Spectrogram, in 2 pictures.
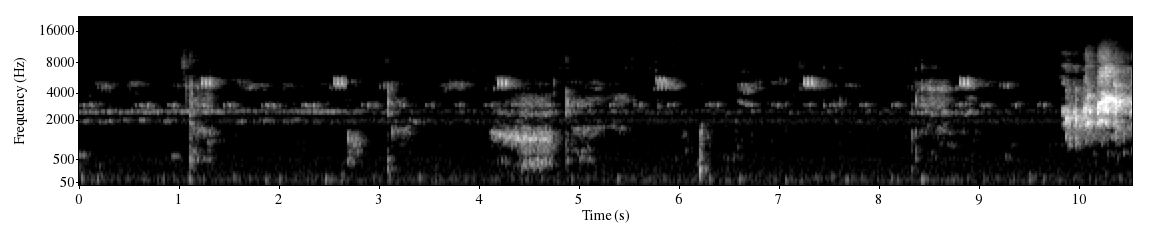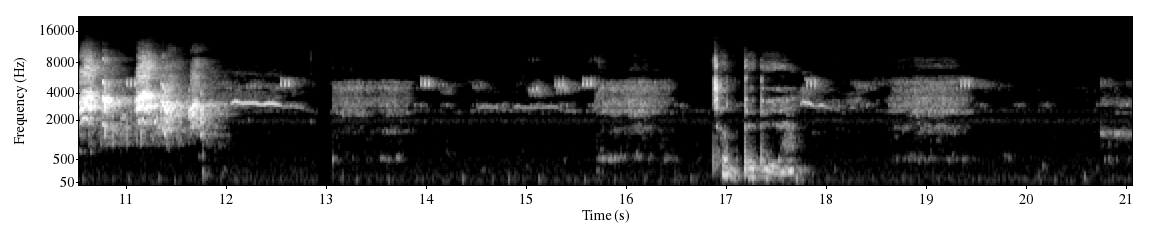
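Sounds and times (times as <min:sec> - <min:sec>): crickets chirping: 0:00.0 - 0:16.8
harsh bird squawk: 0:09.8 - 0:12.5.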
